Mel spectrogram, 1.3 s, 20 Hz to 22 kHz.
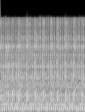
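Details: Cobra 50cc two-stroke dirt bike, first start in a couple of days on a humid ~90°F day with head temperature about 86: fast, buzzy idle holding a steady pulse without stumbles or misses; runs good, normal idle.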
